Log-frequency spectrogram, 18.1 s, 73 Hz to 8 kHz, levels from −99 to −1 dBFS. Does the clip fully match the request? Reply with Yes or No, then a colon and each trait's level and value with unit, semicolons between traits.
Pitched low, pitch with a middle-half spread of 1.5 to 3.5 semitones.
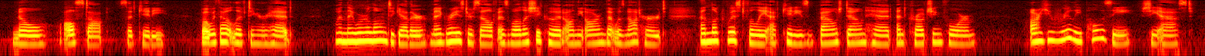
No: high, 220 Hz; average, 2.8 semitones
